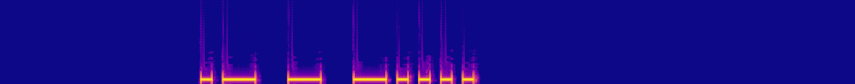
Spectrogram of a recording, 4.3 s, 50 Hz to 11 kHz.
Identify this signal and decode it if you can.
Morse code, heard as a keyed tone, about 22 wpm, 700 Hz. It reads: AT6
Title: All Cut Numbers - 3-Digit 22wpm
